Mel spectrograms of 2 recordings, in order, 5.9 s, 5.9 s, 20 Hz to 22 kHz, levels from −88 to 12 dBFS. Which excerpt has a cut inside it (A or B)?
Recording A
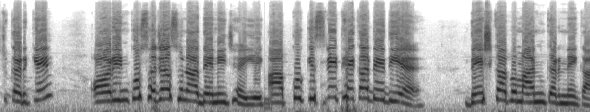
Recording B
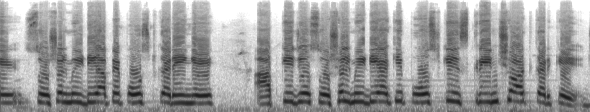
A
